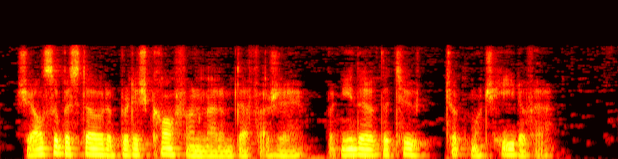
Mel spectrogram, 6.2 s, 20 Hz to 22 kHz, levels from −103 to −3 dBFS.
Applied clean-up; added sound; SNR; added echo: none; none; none; none.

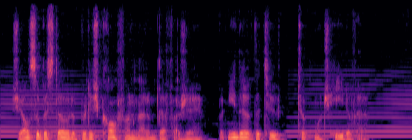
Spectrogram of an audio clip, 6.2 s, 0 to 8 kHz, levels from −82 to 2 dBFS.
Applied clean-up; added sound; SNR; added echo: none; Wind instrument, woodwind instrument; 15 dB; none.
